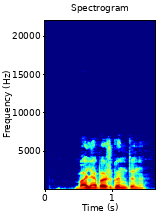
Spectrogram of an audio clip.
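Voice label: "балябӧж гындыны", Komi, male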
